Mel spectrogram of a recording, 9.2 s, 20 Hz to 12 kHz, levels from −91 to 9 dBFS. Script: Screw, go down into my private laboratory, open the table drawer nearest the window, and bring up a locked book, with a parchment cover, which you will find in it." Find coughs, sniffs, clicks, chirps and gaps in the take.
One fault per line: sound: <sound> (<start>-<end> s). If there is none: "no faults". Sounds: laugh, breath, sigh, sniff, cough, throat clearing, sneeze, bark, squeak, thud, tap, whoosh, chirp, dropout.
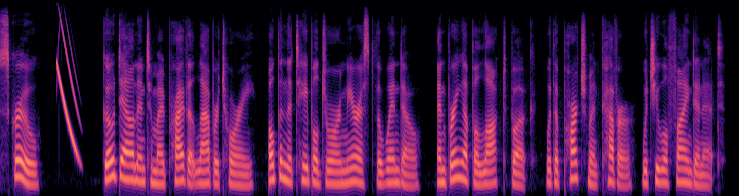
sound: chirp (0.7-1.0 s)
